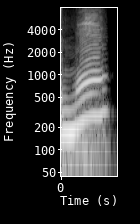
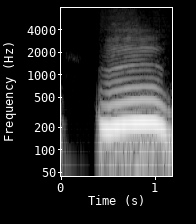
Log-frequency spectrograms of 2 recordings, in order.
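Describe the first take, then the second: First: The m is followed by an oh vowel. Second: The m is a bare hum with no vowel. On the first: A speaker's mother tongue adds a vowel to the sound. The speaker calls it wrong. "in Bengali, they'll say mo" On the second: This is the English sound, with nothing added. The speaker calls it right. "English में sound है mm"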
